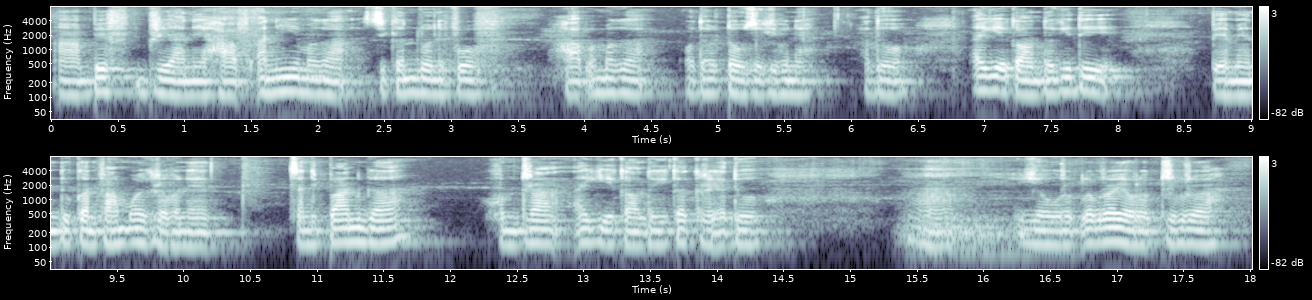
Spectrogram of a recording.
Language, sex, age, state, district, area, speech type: Manipuri, male, 30-45, Manipur, Thoubal, rural, spontaneous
